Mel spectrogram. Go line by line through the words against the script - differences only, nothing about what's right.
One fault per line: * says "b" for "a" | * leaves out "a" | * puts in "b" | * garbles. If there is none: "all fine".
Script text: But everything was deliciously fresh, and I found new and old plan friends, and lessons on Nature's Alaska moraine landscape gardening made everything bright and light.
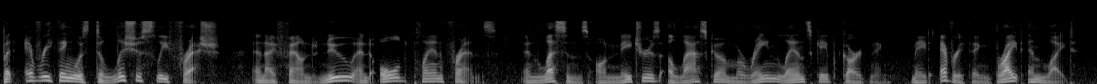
all fine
